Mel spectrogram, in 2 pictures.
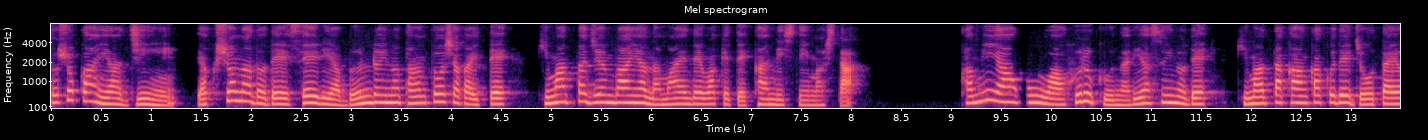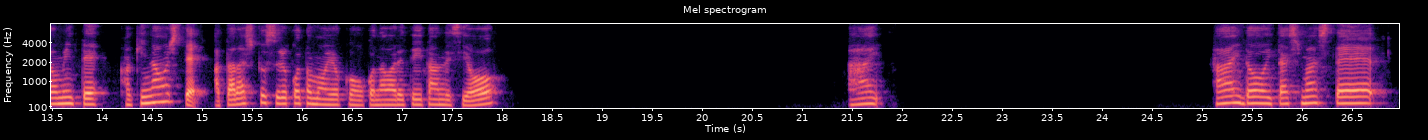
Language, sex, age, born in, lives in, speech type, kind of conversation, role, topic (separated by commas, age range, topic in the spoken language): Japanese, female, 40-44, Japan, United States, read, expert-assistant, expert, なぜ人は記録を残すのか？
